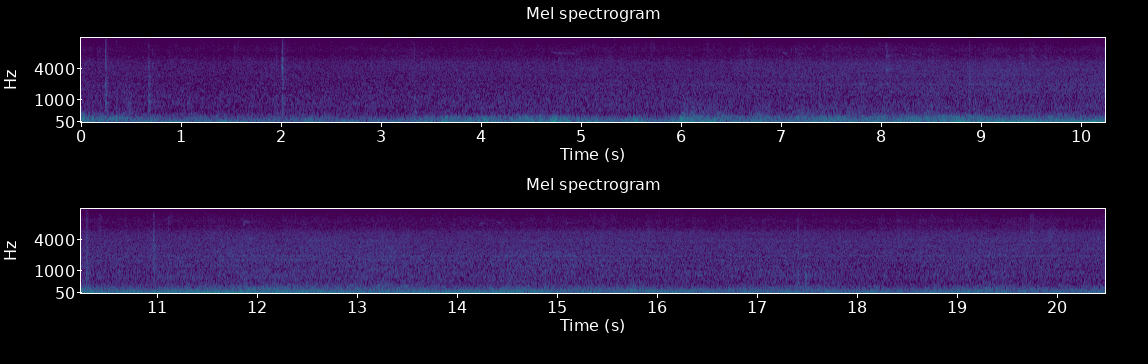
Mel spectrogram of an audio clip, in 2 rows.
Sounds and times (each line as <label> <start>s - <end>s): the rain is almost over 0.0s - 20.4s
